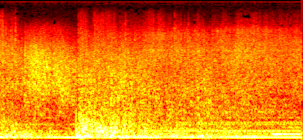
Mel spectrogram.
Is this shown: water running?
no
